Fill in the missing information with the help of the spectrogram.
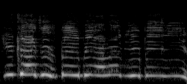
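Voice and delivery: very high falsetto cheerleading; squeaky, hammed-up reassurance; encouraging girlfriend. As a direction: coo support in a mock girlfriend voice. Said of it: "And the other one's like".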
